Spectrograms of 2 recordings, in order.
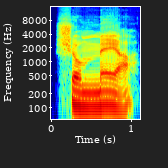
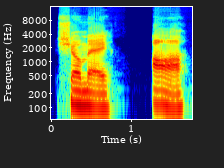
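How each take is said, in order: First: The ending glides into a short final 'a'. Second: The ending splits into a separate 'ah' syllable. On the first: The speaker calls it right. "So you get shomea" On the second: The speaker calls it wrong. "It's not shomei ah"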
